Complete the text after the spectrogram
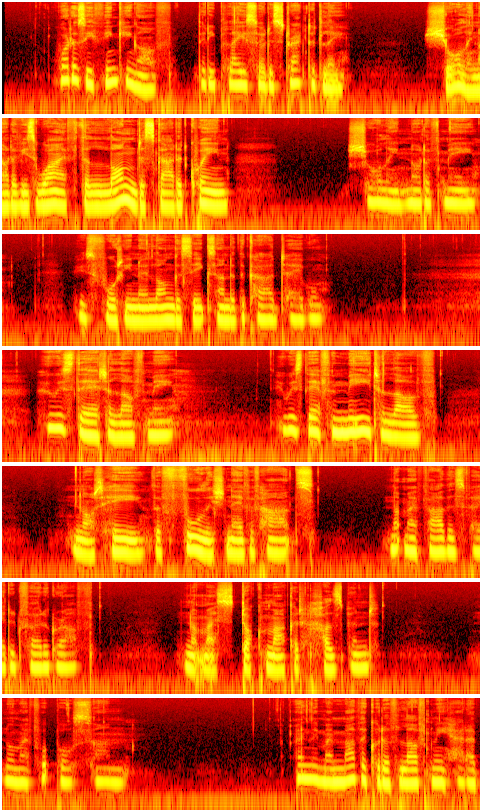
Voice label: Australien W

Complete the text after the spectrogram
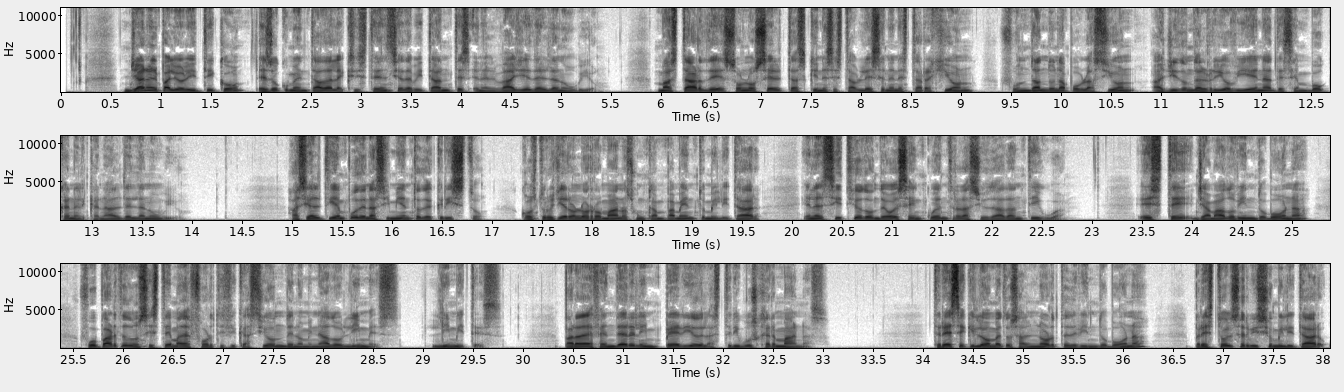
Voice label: Uruguay M

